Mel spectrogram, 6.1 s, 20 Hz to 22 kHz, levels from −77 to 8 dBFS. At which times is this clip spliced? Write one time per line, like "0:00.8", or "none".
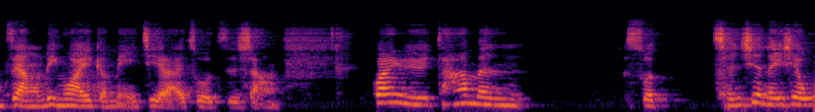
none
